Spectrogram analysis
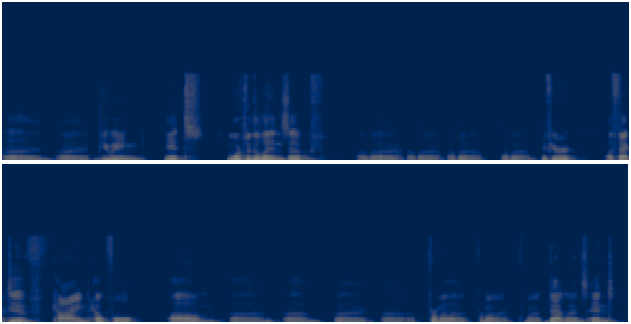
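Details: School-age girl who stutters, real person receiving speech therapy that teaches strategies such as slow speech; stuttering.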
